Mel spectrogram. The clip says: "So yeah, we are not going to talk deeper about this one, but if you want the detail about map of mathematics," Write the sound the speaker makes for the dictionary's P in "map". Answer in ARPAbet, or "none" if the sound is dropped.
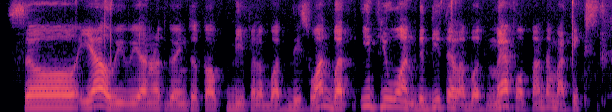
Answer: F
